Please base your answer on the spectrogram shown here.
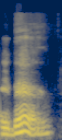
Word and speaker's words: Hebert: Well, Hebert is spelled Herbert, so it's Herbert, but it's pronounced Hebert.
